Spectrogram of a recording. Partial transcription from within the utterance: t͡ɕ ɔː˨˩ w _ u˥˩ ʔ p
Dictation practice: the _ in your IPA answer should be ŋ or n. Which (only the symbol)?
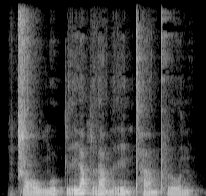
ŋ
